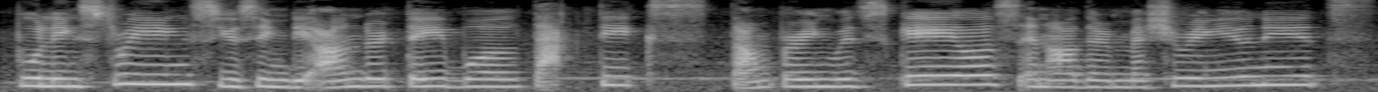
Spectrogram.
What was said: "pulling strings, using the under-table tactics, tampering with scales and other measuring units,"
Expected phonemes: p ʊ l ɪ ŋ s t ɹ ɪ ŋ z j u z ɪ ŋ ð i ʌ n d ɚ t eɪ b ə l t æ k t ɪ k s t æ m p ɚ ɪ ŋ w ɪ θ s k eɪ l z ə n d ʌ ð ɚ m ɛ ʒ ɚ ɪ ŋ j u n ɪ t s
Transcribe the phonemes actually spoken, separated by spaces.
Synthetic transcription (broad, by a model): p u l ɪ ŋ s t ɹ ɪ ŋ s j u s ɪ ŋ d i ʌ n d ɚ t eɪ b ə l t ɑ k t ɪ k s t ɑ m p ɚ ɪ ŋ w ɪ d s k eɪ l s ə n d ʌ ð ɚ m ɛ ʃ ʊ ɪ ŋ j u n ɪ t s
